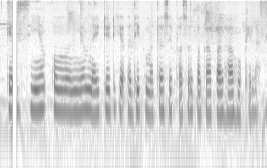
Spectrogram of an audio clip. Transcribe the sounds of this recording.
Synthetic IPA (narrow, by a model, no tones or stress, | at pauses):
kɛlsijəmomunijəmnaɪʈeɖkeʔəd̪ʱikmat̪ɾəsepʰəsəlpəkapəɾbʱaɦokʰela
